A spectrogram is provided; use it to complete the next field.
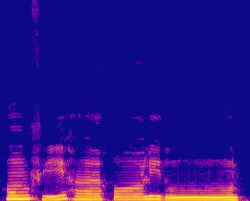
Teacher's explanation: اب یہاں دیکھیں یہاں بھی نون کے پیش شد ہے تو یہاں بھی غنہ ادا کرتے ہوئے پڑھیں گے، اصحاب النار ہم فیہا خالدون، خا کے پر کھڑی زبر ہے، ایک حرکت اس کو لمبا ادا کریں گے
